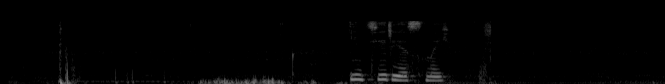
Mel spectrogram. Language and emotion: Russian, neutral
